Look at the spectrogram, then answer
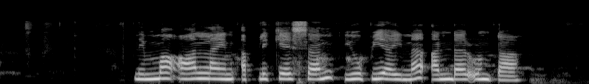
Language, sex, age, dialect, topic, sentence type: Kannada, female, 18-24, Coastal/Dakshin, banking, question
